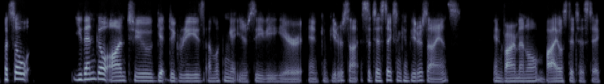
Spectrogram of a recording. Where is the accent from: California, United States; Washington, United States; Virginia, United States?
Washington, United States; Northwest; moved away; I grew up in Northwest Washington in a real magical place on the coast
